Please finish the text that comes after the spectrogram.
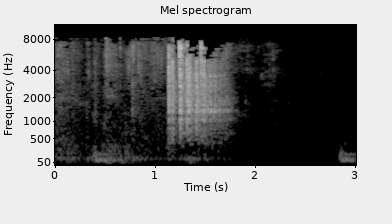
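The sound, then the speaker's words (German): A short rattling clatter of dice rolled across a table, sharp for about half a second, with softer low knocks before it and one brief thump afterward. “Nee, weißt du, wir machen jetzt einen Wurf für die Hörer und für nächstes Mal besorge ich mehr Würfel, weil sonst haben wir zu oft die gleichen Ergebnisse und das ist dann langweilig für mich.”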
